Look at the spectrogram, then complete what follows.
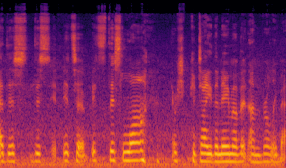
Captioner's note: chuckles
